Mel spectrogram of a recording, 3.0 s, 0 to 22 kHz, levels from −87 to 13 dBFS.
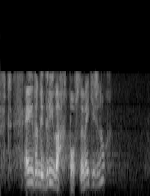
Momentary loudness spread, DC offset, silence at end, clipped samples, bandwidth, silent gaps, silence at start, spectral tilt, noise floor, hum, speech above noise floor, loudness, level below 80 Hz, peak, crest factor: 16 LU; under 0.1%; 0.95 s; under 0.1%; 5.8 kHz; none; 0 s; -7.5 dB/octave; -62 dBFS; none; 41 dB; -20 LUFS; -78 dBFS; 0 dBFS; 22 dB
